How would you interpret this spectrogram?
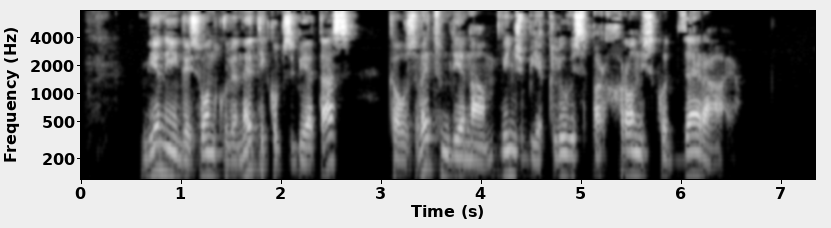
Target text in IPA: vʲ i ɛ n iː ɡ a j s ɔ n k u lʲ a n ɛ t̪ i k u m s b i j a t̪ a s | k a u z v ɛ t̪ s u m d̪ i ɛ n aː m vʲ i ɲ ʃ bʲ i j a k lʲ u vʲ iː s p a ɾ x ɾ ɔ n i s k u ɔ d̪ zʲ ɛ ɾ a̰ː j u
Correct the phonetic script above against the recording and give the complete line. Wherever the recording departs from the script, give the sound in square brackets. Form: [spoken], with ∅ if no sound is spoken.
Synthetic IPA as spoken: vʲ i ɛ n iː ɡ a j s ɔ n k u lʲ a n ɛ t̪ i k u m s b i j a t̪ a s | k a u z v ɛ t̪ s u m d̪ i ɛ n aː m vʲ i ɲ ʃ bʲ i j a k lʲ u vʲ [i] s p a ɾ x ɾ ɔ n i s k u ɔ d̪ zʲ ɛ ɾ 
